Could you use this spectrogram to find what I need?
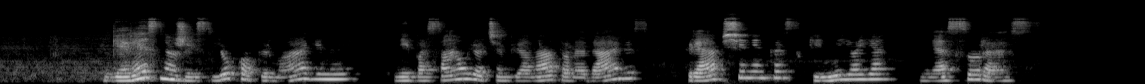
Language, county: Lithuanian, Alytus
